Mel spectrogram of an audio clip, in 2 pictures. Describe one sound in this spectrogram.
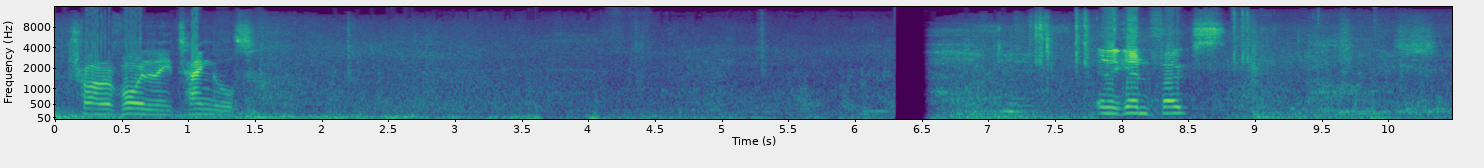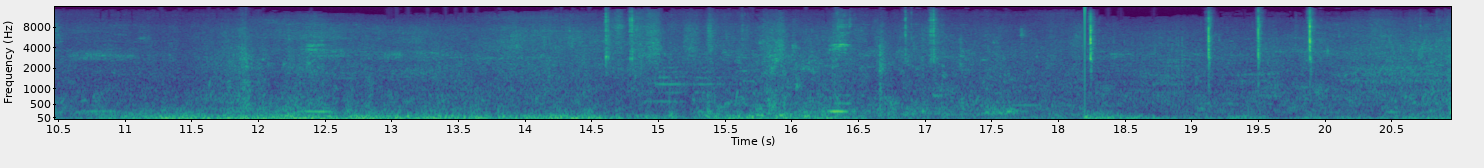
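Wind buffets the microphone outdoors at sea.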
